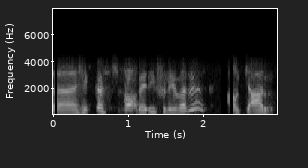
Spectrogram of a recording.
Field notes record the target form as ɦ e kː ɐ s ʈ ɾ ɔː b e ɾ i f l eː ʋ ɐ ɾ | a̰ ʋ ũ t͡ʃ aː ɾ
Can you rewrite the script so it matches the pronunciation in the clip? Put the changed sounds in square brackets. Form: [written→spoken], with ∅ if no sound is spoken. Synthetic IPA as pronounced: ɦ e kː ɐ s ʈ ɾ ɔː b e ɾ i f l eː ʋ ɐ ɾ | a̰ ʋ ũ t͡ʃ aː ɾ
